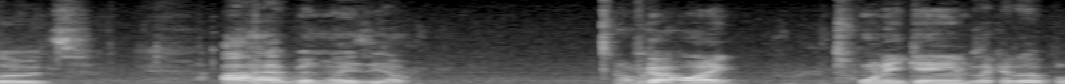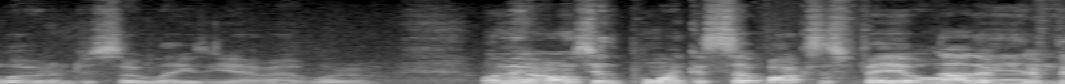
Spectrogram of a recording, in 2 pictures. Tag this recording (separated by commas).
Speech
